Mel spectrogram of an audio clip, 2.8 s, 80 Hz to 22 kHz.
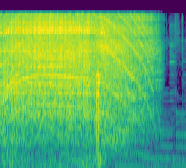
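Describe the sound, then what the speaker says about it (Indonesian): A power drill fitted with a 6 mm bit, used in building an Innova air rifle into a bullpup, gives a loud, steady high whine that holds for about two seconds, then winds down and cuts off. "Kita langsung ganti mata bornya menggunakan mata bor 6."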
